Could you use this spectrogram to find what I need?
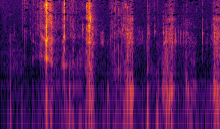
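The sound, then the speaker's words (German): Someone chewing and crunching cucumber: a series of crisp, irregular crunching bites and moist chewing sounds. The bites are moderately loud and carry no talk. “Ich lehne mich zurück und esse Gurke.”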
